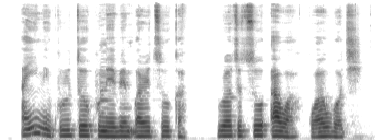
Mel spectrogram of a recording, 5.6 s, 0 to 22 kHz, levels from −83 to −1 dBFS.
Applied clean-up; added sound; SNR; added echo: neural mask model DeepFilterNet 3.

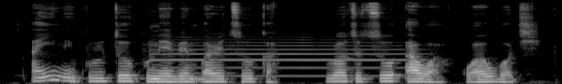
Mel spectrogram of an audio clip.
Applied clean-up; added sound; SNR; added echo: none; Trumpet; 15 dB; none.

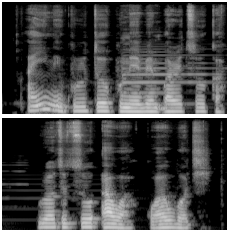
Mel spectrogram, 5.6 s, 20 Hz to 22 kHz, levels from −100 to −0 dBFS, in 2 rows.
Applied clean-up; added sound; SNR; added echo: classical method spectral subtraction.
